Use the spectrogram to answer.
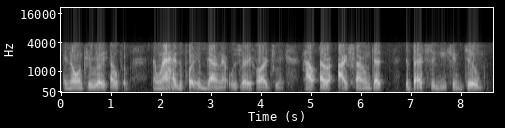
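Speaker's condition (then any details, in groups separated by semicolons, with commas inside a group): Traumatic brain injury; people ask about voice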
